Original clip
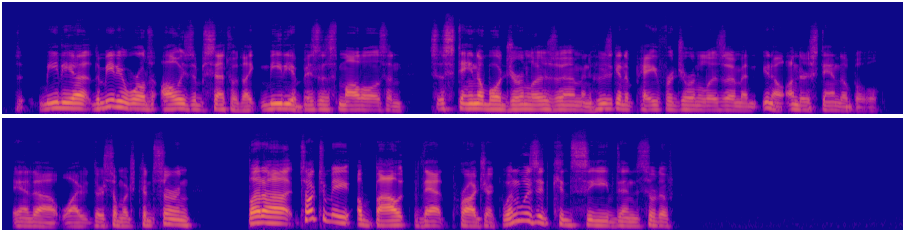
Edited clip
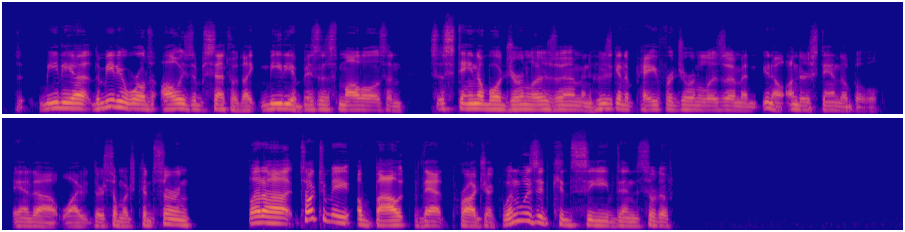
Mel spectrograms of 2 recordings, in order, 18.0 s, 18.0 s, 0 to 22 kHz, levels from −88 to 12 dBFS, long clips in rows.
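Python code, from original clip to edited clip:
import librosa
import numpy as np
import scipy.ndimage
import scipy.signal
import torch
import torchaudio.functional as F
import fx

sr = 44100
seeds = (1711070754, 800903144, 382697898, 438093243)

y = fx.edit(x, sr, fx.fade_down_up(start_s=10.83, length_s=0.78, db=-9.0, fade_s=0.14), tone=tone)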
